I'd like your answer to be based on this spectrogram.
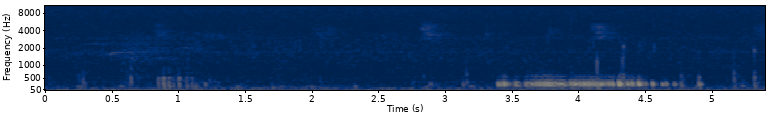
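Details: Person with diarrhea, loud gurgling abdominal rumbles with a prolonged bubbling run: hyperactive bowel sounds (borborygmi).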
